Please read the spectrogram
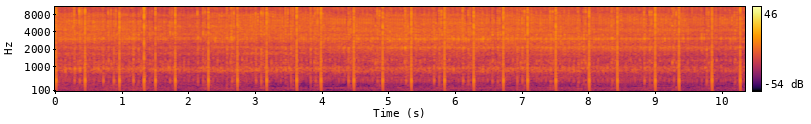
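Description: Eachine EM2 miniature hit-and-miss model engine running on Shellite with 50:1 synthetic oil: sharp firing pops at uneven spacing, about two to three a second, as the governor lets it fire and then coast, over a steady mechanical whirr.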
